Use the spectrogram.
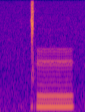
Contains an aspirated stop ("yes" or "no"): no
